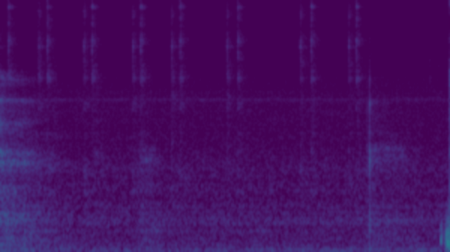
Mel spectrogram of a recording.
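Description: Near silence: room tone with a handful of faint, scattered clicks from a computer mouse button.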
